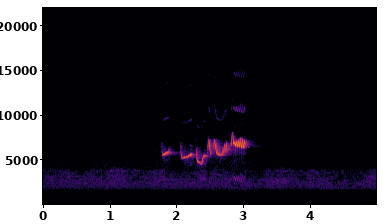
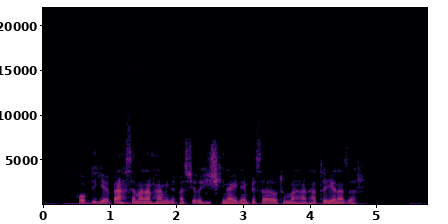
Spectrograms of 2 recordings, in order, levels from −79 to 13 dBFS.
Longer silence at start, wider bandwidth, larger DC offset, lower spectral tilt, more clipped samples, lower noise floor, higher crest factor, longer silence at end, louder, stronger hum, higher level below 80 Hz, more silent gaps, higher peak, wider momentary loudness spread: first, 1.8 s vs 0.05 s; first, 19.5 kHz vs 16 kHz; neither; second, 13 dB/octave vs -6 dB/octave; neither; second, -60 dBFS vs -72 dBFS; about the same, 20 dB vs 20 dB; first, 1.95 s vs 0.1 s; first, -23 LUFS vs -39 LUFS; neither; second, under -90 dBFS vs -64 dBFS; neither; first, -10 dBFS vs -20 dBFS; first, 10 LU vs 6 LU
